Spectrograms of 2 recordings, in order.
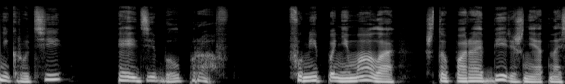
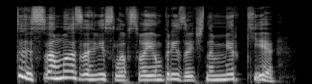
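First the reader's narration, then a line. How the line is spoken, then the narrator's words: Laughing. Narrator (Russian): засмеялась Фуми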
